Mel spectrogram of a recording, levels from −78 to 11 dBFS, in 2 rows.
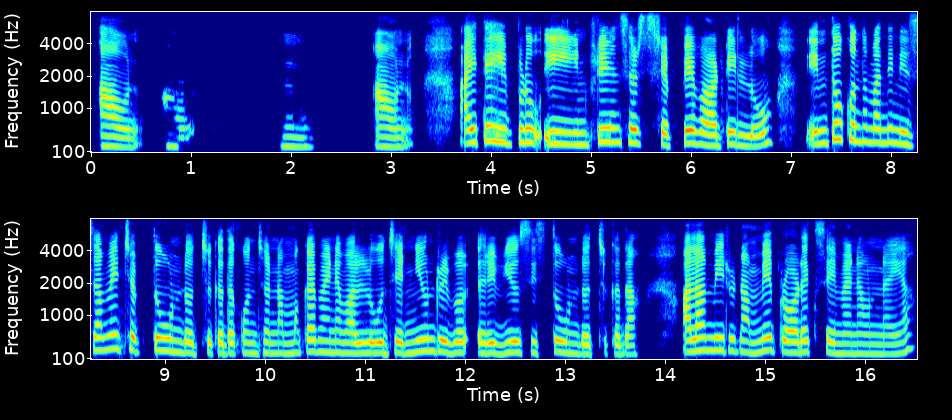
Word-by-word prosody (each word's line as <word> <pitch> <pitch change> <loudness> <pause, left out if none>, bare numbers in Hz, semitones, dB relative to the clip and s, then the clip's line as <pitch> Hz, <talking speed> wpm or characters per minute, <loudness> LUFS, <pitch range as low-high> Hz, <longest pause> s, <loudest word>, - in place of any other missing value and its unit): అవును. 195 -3 0 0.3
అవును. 195 -1 -13 0.9
హ్మ్. 200 -1 -10 0.8
అవును. 195 +5 -4 0.6
అయితే 290 +4 +5 0.2
ఇప్పుడు, 290 +2 +1 0.2
ఈ - - +8 0.2
ఇన్‌ఫ్లుయెన్సర్స్ 285 +2 +2
చెప్పే 235 +4 +5
వాటిలో, 220 -1 +2 0.6
ఎంతో 270 +6 +2
కొంతమంది 290 -3 +1
నిజమే 270 +5 -1
చెప్తూ 265 0 0
ఉండొచ్చు 225 -5 -3
కదా! 210 0 0
కొంచెం 215 0 -6
నమ్మకమైన 225 +2 -2
వాళ్ళు 215 +1 0 0.2
జెన్యూన్ 235 +3 -1
రివా 225 -1 +1 0.3
రివ్యూస్ 215 +2 0
ఇస్తూ 235 +4 -3
ఉండొచ్చు 195 -2 -6
కదా! 185 0 -3 0.5
అలా 255 +2 +6
మీరు 265 -1 -1
నమ్మే 235 +4 0
ప్రొడక్ట్స్ 230 +1 0
ఏమైనా 205 -1 -6
ఉన్నాయా? 195 +2 -8
225 Hz, 115 wpm, -20 LUFS, 205-260 Hz, 0.9 s, ఈ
